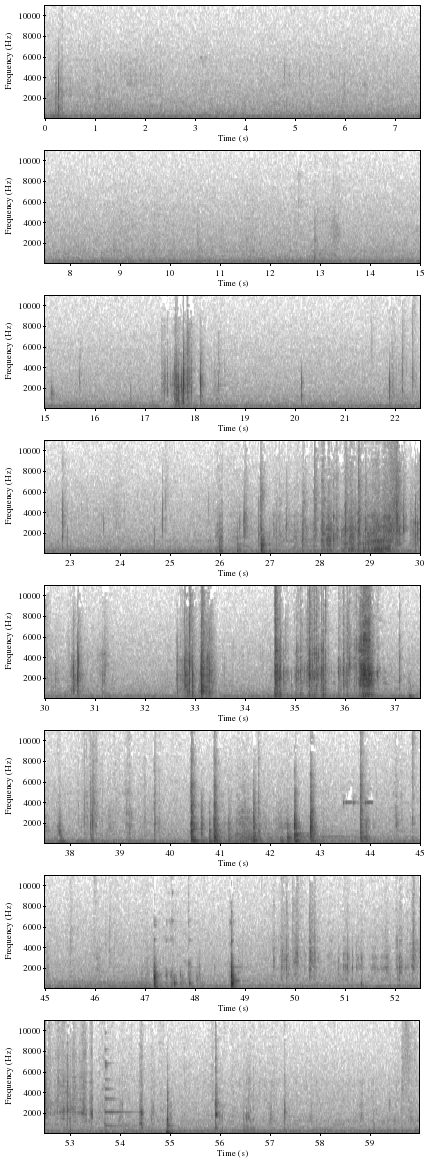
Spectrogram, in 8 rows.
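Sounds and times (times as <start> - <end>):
plastic packaging rustling: 17.3 - 18.6, 21.8 - 23.0, 26.1 - 31.4, 32.6 - 33.6, 34.6 - 37.0, 38.2 - 39.8, 49.5 - 53.5
short electronic beeps: 43.2 - 44.2
dishes clinking: 47.2 - 48.1, 53.6 - 55.2.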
